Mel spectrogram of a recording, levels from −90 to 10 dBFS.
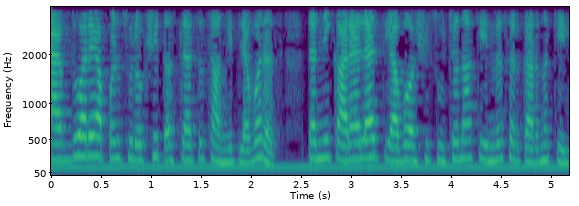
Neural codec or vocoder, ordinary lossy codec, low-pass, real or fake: none; none; 3.6 kHz; real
